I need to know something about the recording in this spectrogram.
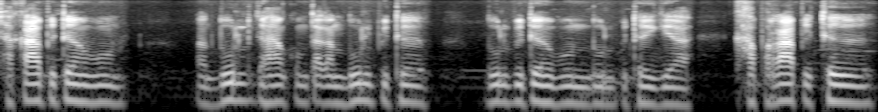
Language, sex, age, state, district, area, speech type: Santali, male, 30-45, West Bengal, Paschim Bardhaman, rural, spontaneous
